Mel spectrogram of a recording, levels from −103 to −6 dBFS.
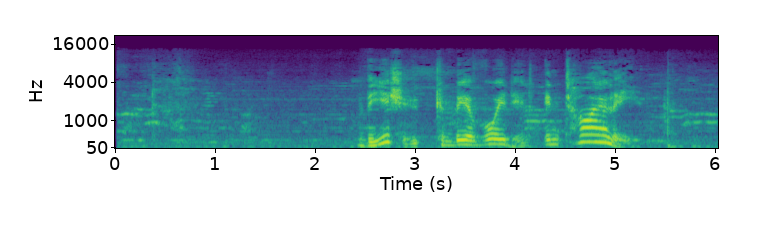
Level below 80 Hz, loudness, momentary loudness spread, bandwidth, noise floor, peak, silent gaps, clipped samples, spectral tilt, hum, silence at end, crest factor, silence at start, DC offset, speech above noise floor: -56 dBFS; -20 LUFS; 22 LU; 10 kHz; -48 dBFS; -4 dBFS; none; under 0.1%; -5 dB/octave; none; 0 s; 20 dB; 0.05 s; under 0.1%; 28 dB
